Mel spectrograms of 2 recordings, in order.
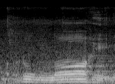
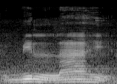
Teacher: Jadi rullahi lebih ke o, rullahi gitu ya. Kalau tarkik billahi lebih ke a. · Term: lam tafkim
